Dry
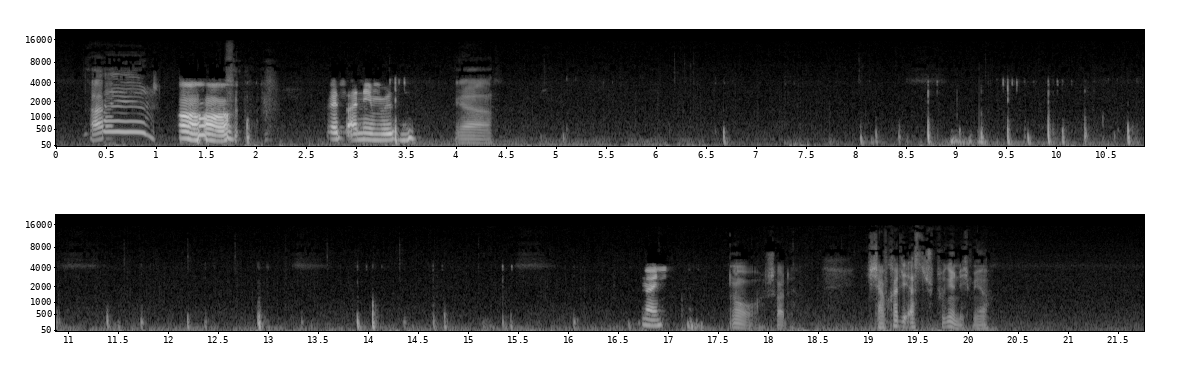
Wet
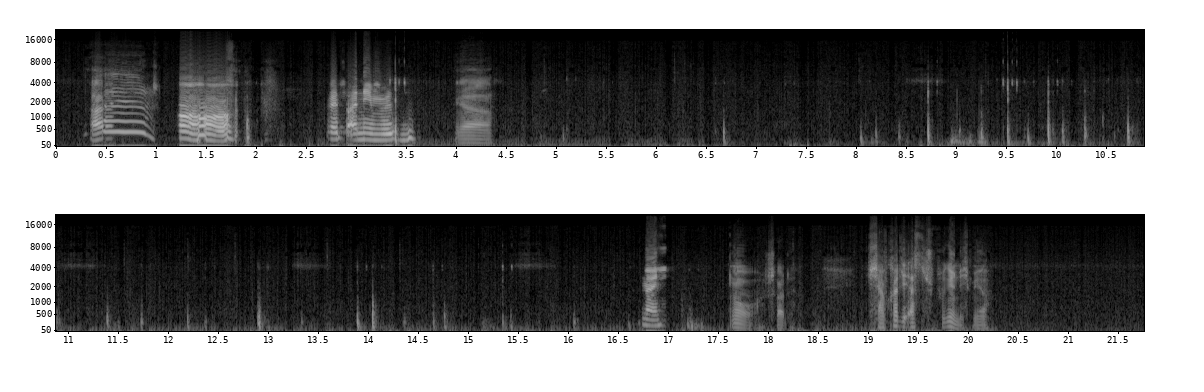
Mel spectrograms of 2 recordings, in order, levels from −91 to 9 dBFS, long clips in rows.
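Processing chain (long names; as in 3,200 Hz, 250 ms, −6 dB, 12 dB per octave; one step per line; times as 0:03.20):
gain on one half-wave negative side −7 dB
low-shelf EQ 410 Hz −11.5 dB
brickwall limiter −14.5 dBFS, peak gain reduction 7 dB
level +4 dB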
